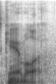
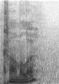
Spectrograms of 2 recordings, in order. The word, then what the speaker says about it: Kamala: When I think about like who do I want to deal with a potentially combative Republican Senate, it's Kamala. – Yeah. Like, also, it's Kamala. Like comma, C-O-M-M-A. Think of it like that.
